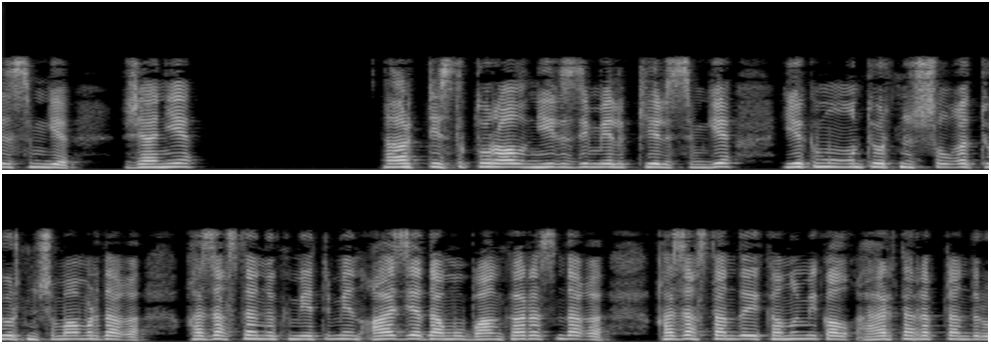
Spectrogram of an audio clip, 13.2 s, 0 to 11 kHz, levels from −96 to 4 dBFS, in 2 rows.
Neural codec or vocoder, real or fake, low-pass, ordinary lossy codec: none; real; 7.2 kHz; MP3, 64 kbps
